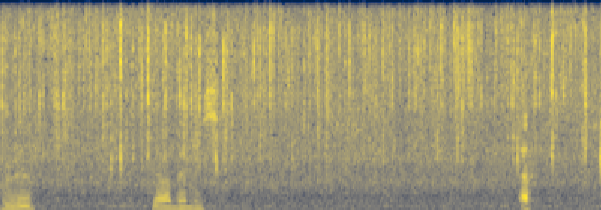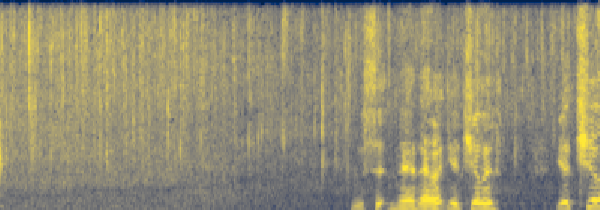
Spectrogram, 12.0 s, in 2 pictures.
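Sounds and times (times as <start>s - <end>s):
rain drips and patter: 0.0s - 12.0s
steady rain falling: 0.0s - 12.0s.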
